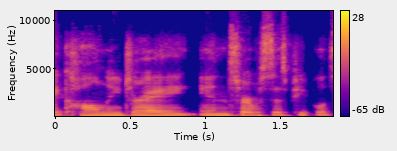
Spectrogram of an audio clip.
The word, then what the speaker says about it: Kol Nidre: So think about what was happening Jewishly when Kol Nidre, or Kal Nidre, as our Sephardic friends like to tell us, Kal Nidre because it's Aramaic. But if I were to say Kal Nidre in services, people would say, Rabbi, you're mispronouncing it, right?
